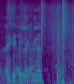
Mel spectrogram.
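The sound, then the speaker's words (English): A voice is briefly heard before three sharp, loud cracks of gunfire ring out in quick succession, the shots snapping with short gaps between them. “A volley of gunfire is heard. As the shots crack, the unarmed Palestinian men duck and run for cover.”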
